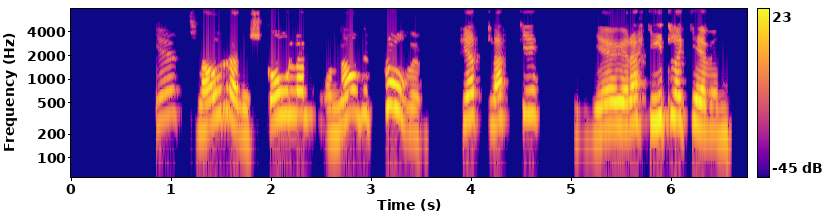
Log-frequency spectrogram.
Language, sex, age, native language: Icelandic, female, 40-49, Icelandic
